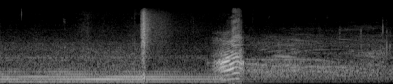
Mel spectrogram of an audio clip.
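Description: A golf club swishes through thick grass.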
